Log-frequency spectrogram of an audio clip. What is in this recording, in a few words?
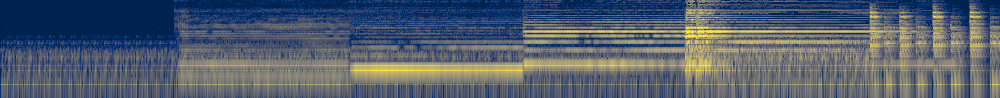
ASAX, saxophone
